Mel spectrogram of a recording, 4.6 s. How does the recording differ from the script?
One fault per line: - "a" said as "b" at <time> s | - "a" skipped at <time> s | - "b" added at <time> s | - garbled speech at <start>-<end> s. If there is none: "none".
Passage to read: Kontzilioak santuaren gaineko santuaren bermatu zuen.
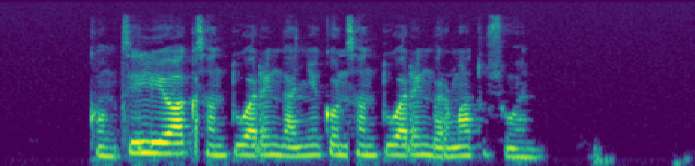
none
